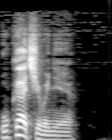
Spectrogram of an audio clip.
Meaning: motion sickness
- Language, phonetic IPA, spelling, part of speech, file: Russian, [ʊˈkat͡ɕɪvənʲɪje], укачивание, noun, Ru-укачивание.ogg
